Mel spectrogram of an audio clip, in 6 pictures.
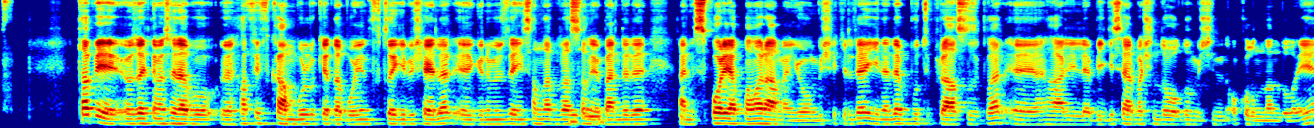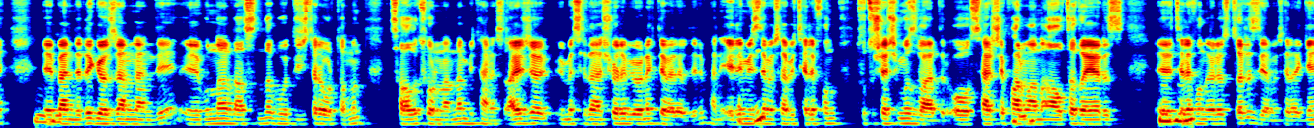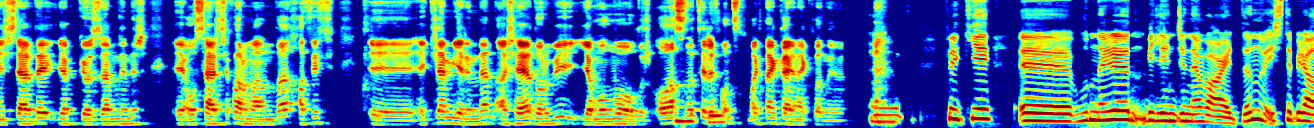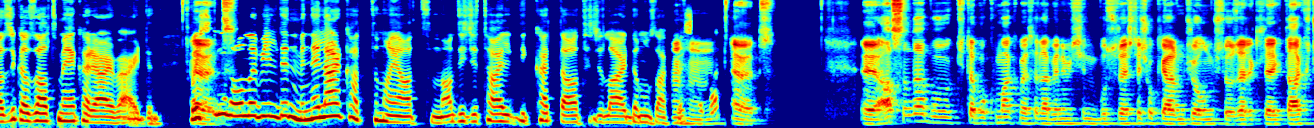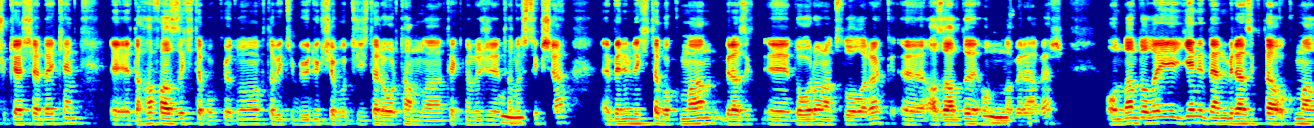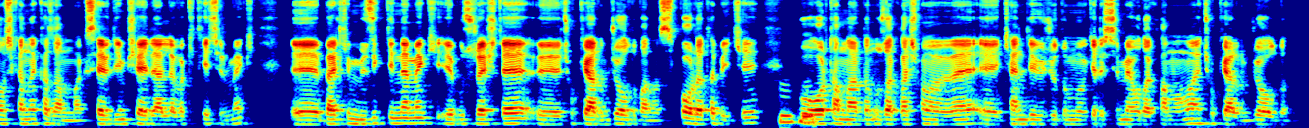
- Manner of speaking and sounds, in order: other background noise; unintelligible speech; unintelligible speech; tapping; chuckle; unintelligible speech
- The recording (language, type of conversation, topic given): Turkish, podcast, Dijital dikkat dağıtıcılarla başa çıkmak için hangi pratik yöntemleri kullanıyorsun?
